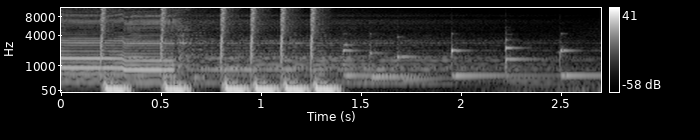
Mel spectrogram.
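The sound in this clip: A phone ringtone for an incoming call plays bright, melodic tones: six loud rhythmic notes with a heavy low end, followed by softer, separate chiming notes that fade out.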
